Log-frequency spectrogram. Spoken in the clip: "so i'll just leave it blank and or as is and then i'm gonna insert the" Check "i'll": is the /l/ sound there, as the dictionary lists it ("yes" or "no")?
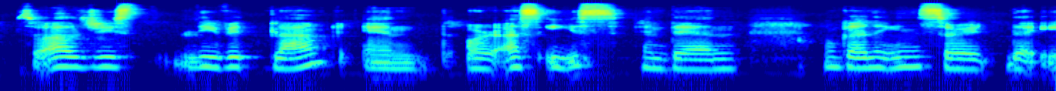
yes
